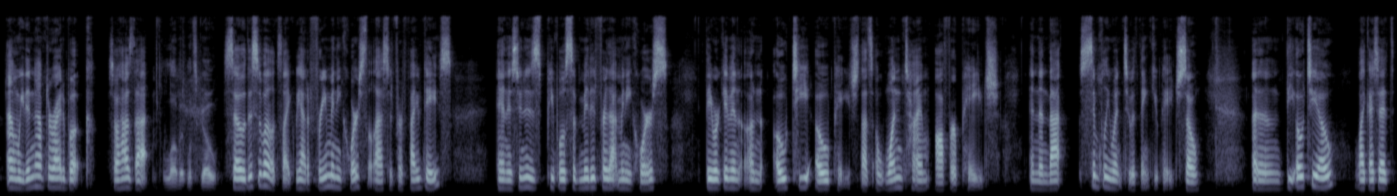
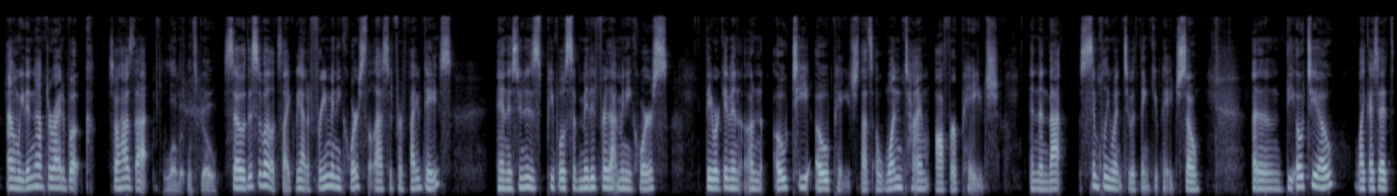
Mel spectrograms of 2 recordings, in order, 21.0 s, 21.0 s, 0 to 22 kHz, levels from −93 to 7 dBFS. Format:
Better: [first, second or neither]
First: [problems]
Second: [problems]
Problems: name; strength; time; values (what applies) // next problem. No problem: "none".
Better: second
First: thin; very; fading below 350 Hz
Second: none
